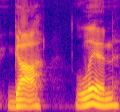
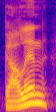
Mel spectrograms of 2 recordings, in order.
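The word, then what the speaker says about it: Ghislaine: a french speaking member tell me the exact way to pronounce her name and it's ga lynn maxwell garlin maxwell got it i know sometimes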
